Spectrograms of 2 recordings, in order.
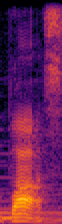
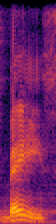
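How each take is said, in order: First: The word does not rhyme with face. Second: The word rhymes with face. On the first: "I've been hearing it called vase instead of base" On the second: "It's like face, so it is base"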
